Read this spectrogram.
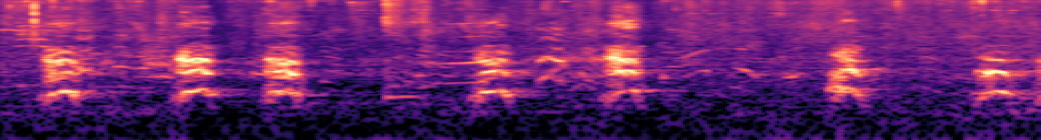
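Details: Dogs at play in the Washington Square Park dog run, New York City, giving short, sharp barks roughly once a second, some doubled, over a constant murmur of outdoor noise.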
